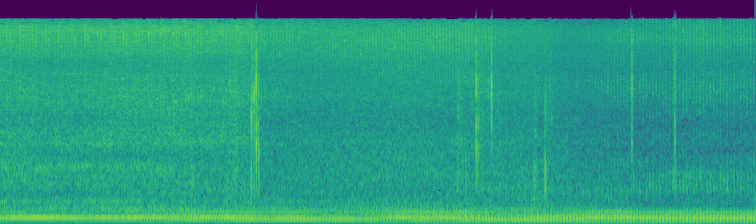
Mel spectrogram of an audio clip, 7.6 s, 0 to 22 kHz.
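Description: Porsche 924's four-cylinder engine idling steadily, heard as a loud, even low drone from the engine bay and then at the exhaust. A few sharp clicks sound over it, once about two and a half seconds in and several times near the end.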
